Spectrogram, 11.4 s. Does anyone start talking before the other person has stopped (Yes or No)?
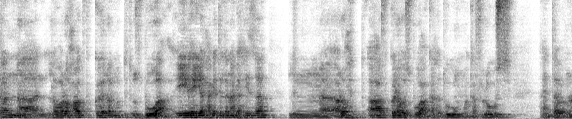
No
